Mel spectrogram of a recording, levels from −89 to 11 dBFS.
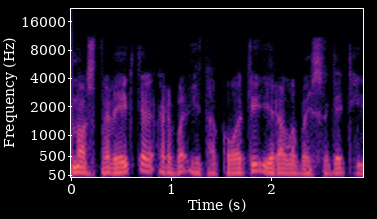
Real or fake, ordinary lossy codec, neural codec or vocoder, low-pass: fake; Opus, 24 kbps; codec, 24 kHz, 1 kbps, SNAC; 10.8 kHz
